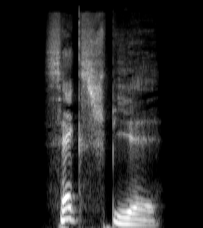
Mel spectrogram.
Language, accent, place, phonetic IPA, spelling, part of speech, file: German, Germany, Berlin, [ˈsɛksˌʃpiːl], Sexspiel, noun, De-Sexspiel.ogg
- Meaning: sex game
